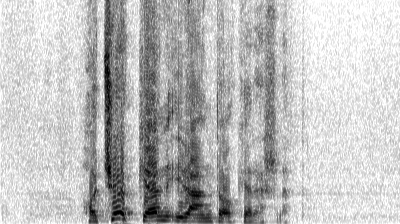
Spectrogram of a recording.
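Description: An elderly man speaks clearly and with emphasis, close by.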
